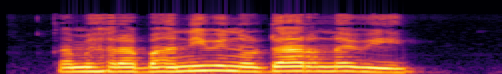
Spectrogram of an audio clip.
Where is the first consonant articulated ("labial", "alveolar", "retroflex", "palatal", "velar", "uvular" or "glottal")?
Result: velar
